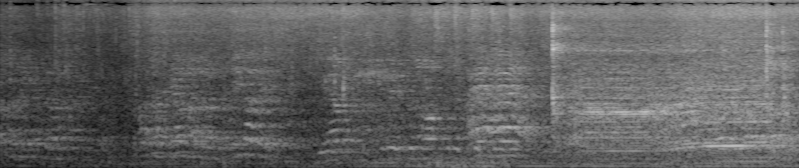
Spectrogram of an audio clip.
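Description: Water gushes from a hose and splashes onto a wet floor.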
